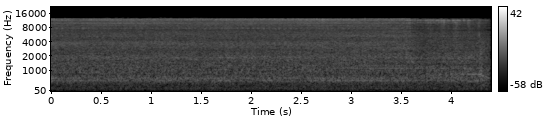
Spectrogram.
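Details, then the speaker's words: Lathe turning a long thin part, now supported by a center drilled in the end. Same depth and speed as the earlier chattering pass. Steady, even cutting hiss with no ringing or chatter, giving a better surface finish. "the pass I'm making this time is the same in depth and speed as the pass that I just made this time you don't hear the"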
